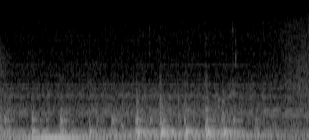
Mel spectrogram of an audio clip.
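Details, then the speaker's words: Rek-O-Kut turntable running: faint regular creaks and ticks following rotation; motor is silent, noise comes from the platter, suspected loose-fitting bronze bearing; speed remains stable. "o... I don't know what to call it. It's creaking and making noise. Well, it turns out that the engine is running silently."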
